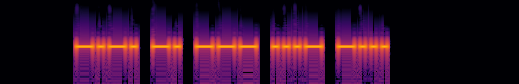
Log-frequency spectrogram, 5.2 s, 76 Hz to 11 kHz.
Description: Morse code, heard as a keyed tone, about 23 wpm, 700 Hz. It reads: CNOVB
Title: Code Groups - 5 Letters - 22wpm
